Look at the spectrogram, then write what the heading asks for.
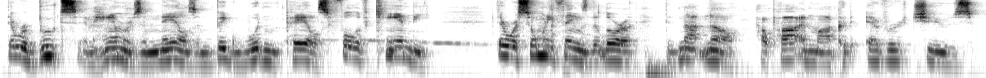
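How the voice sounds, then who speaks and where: A man's voice: medium pitch, unhurried. Man reading to children, noisy recording. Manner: simple, explanatory, addresses children directly. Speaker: teacher reading a picture book aloud to children. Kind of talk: children's read-aloud with asides to young listeners.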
